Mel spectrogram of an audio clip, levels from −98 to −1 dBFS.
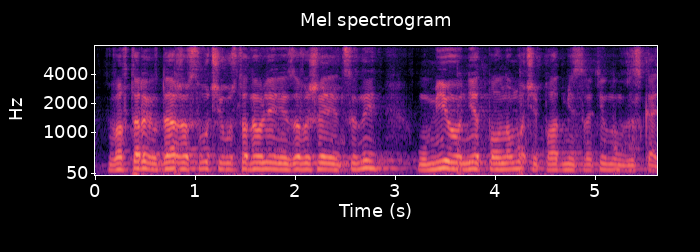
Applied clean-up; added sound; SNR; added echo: neural separator model SepFormer DNS4.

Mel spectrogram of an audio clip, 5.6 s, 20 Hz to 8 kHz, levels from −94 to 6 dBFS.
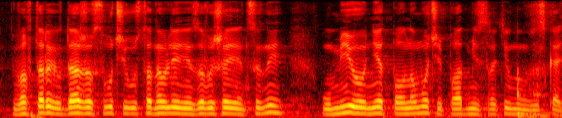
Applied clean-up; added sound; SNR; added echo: none; none; none; none.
